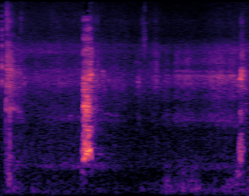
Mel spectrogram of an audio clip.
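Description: A dog barks once, a short, sharp bark just under a second in.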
